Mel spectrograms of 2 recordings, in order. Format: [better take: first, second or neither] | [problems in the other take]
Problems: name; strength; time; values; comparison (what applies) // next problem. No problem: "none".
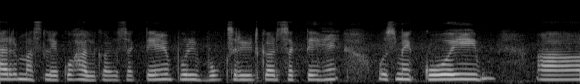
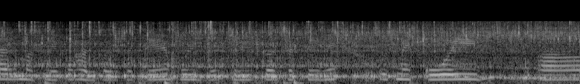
first | background sound (Sink (filling or washing) / Water tap, faucet); 2 dB above the speech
